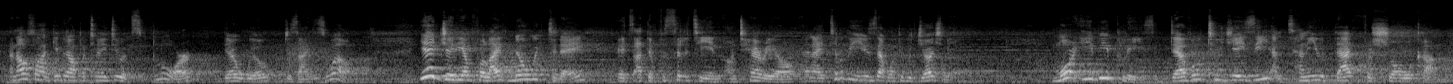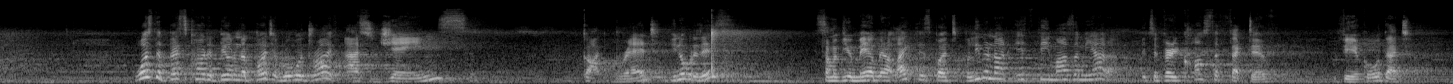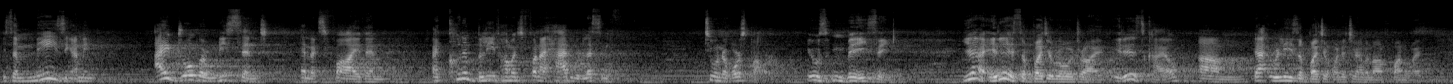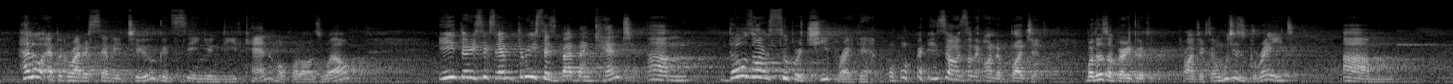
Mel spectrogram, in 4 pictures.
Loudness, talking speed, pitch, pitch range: -24 LUFS, 190 wpm, 185 Hz, 150-230 Hz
